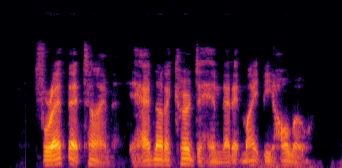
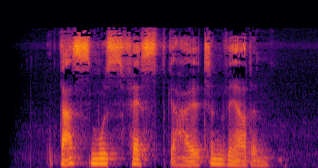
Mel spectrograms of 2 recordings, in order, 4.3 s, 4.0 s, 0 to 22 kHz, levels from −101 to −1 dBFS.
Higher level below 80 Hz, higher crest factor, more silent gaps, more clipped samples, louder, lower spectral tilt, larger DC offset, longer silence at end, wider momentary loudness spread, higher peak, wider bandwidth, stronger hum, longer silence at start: second, -60 dBFS vs -52 dBFS; about the same, 22 dB vs 22 dB; neither; neither; about the same, -25 LUFS vs -23 LUFS; first, -6.5 dB/octave vs -2.5 dB/octave; neither; second, 0.4 s vs 0.65 s; about the same, 15 LU vs 15 LU; about the same, -4 dBFS vs -4 dBFS; second, 7.4 kHz vs 11.5 kHz; neither; about the same, 0.5 s vs 0.6 s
